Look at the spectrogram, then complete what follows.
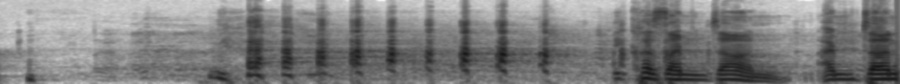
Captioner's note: audience laughing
